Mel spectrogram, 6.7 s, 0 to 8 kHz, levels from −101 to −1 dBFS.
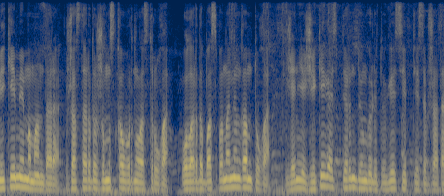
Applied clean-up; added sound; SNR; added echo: none; none; none; none.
